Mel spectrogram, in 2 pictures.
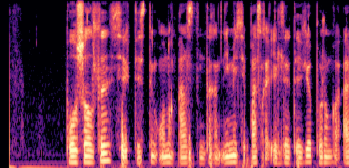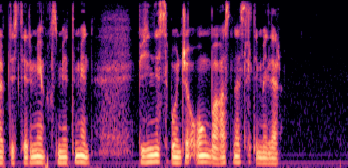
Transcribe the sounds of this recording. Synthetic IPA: b̥ʊlˠʒəlˠd̪əseɾɪk̚t̪e̞st̪ɪŋwo̞̰nəɴqʰɑzəst̪ənd̪əʁəne̞me̞se̞bɑsqɑ̰ʔe̞ld̪e̞ɾd̪e̞ɡʲɪbʊɾəɴʁə̰ʔæ̰ɾɪp̚t̪ʰe̞st̪e̞ɾɪme̞ɴqʰəzme̞t̪ɪme̞nb̥ejene̞sɪbo̞jənʃɑ̰wʔo̞ɴbɑʁɑsənɑsɪlt̪e̞meleɾ

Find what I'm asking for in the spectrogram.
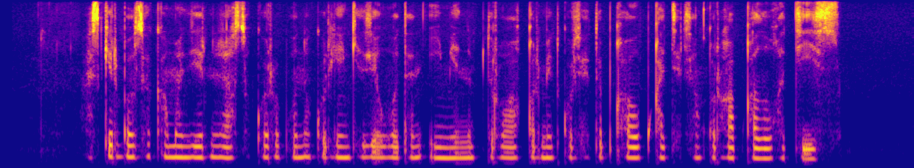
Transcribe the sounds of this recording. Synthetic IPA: æskʲe̞ɾbo̞lˠsɑkʰo̞mand̪ʲiɾɪnʒɑqsə̥kʲʰɵɾɪpwo̞nəkʲʰɵɾɡʲe̞ŋkʲʰe̞zd̪ḛwo̞d̪ɑnijme̞nɪp̚t̪ʰʊɾuʁɑqʰʊɾme̞t̪kʲʰɵɾse̞t̪ɪpqʰɑwəpqʰɑt̪eɾd̪eɴqʰoɾʁɑp̚qʰɑlˠuʁɑt̪ʰijɪs

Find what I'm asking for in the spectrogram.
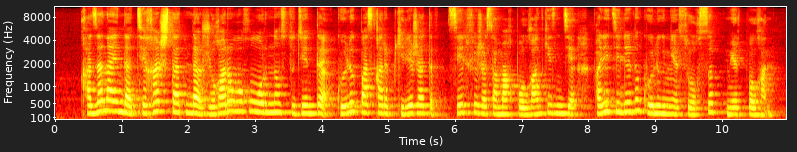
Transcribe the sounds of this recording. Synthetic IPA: qʰɑzɑnɑjənd̪ɑt̪ʲʰe̞χɑːt̪ɑt̪ənd̪ɑʒo̞ʁɑɾəwo̞quwo̞ɾənːəɴst̪udʲe̞nt̪ɪkʲʰɵlɪk̚bɑsqɑɾəpkʲʰe̞le̞ʒɑt̪əp̚se̞lʲfiʒɑsɑmɑqbo̞lˠʁɑŋkʲʰe̞zɪnd̪e̞pʰolʲˠijt̪sijle̞ɾd̪ɪŋkʲʰɵlɪɡʲɪne̞so̞ʁəsəp̚meɾt̪̚bo̞lˠʁɑn

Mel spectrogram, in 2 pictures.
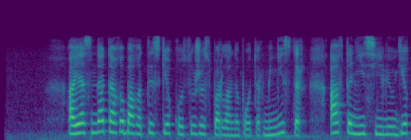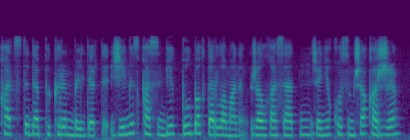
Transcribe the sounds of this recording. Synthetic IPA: ɑjɑsənd̪ɑt̪ʰɑʁəbɑʁət̪ːəɪskʲe̞qʰo̞suʒo̞spɑɾlˠɑnəpwo̞t̪əɾmijnijst̪ɾaft̪one̞se̞jle̞wɡʲe̞qʰɑt̪ə̥st̪əd̪ɑpʰɪkʲɪɾɪnbɪld̪ɪɾd̪ɪ̰ʒe̞ŋɪsqʰɑsɪmbe̞k̚bʊlˠbɑʁd̪ɑɾlˠɑmɑnəɴʒɑlˠʁɑsɑt̪ənʒæne̞qʰo̞səmʃɑqʰɑɾʒə

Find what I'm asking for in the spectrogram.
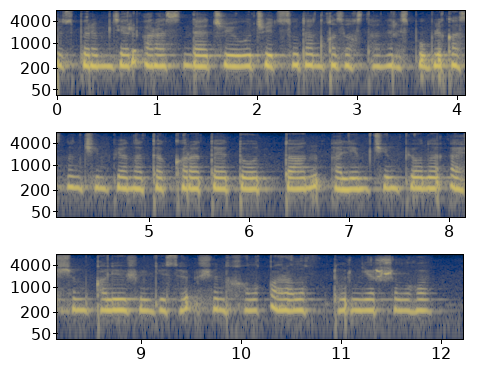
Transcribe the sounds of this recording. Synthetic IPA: kɵzbɪɾɪmd̪e̞ɾɑɾɑsənd̪ɑʒ̥ewuʒe̞t̪ɪ̥sud̪ɑɴqʰɑzɑqst̪ɑnɾe̞spublijkɑsənəɴt͡ʃʰe̞mpio̞nɑt̪əkʰoɾat̪ed̪ot̪ːɑnæle̞mt͡ʃʰe̞mpio̞nəʔæʃɪmqʰɑlejʒʏld̪e̞sɪʔʏʃɪnχɑlˠəqɑɾɑlˠəq̚t̪ʰurnʲe̞rʒəlˠəʁə

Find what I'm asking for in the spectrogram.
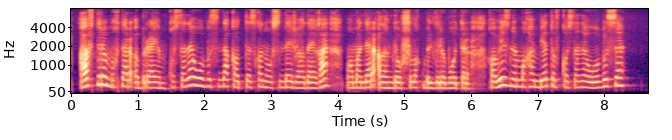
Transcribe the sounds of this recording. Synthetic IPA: aft̪o̞ɾəmʊχt̪ɑɾəbɾɑjəmqʰo̞st̪ɑnɑjwo̞blˠəsənd̪ɑqʰɑlˠəp̚t̪ɑsqɑnwo̞sənd̪ɑjʒɑʁd̪ɑjʁɑmɑmɑnd̪ɑɾʔɑ̰lˠɑɴd̪ɑwʃəlˠəq̚bɪld̪ɪɾɪpwo̞t̪əɾʁɑwɪznʊɾmʊχɑmbe̞t̪o̞fqʰo̞st̪ɑnɑjwo̞blˠəsə

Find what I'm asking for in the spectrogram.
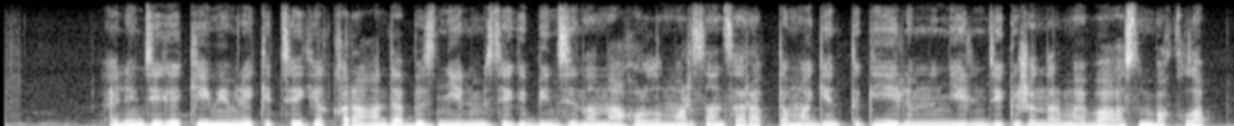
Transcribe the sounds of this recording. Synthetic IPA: æle̞md̪e̞ɡʲɪkʲʰe̞jme̞mle̞kʲe̞t̪ːe̞ɾɡʲe̞qʰɑɾɑʁɑnd̪ɑbɪzd̪ɪŋe̞lɪmɪzd̪e̞ɡʲɪbenzijnɑnɑqʊɾlˠəmɑɾzɑnzɑɾɑp̚t̪omɑɡʲe̞nt̪ːɪɡʲɪje̞lɪmnɪŋe̞lɪnd̪e̞ɡʲɪʒɑnɑɾmɑjbɑʁɑsənbɑqəlˠɑp̚

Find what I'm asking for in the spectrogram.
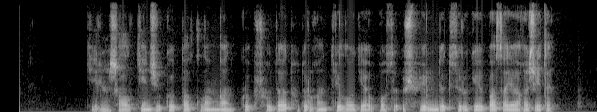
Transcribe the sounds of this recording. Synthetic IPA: kʲʰe̞̰lɪnʃɑlˠkʲʰe̞nʒɪkʲʰɵp̚t̪ʰɑlˠqəlˠɑɴʁɑŋkʲʰɵpʃud̪ɑt̪ʰud̪əɾʁɑnt̪rilˠoɡʲijɑ̰wo̞sə̰ʔʏʃfelɪmd̪ɪt̪ʰʏ̥sɪɾuɡʲe̞bɑsɑjɑqɑʒe̞t̪ɪ

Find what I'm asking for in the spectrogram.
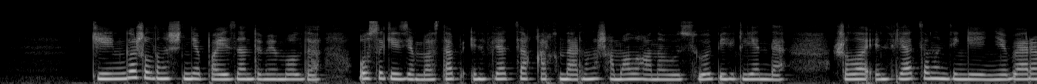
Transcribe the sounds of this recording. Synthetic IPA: kʲʰe̞jɪŋɡʲɪʒəlˠd̪əɴɪʃɪnd̪e̞pʰɑjəzd̪ɑnt̪ʰɵme̞nbo̞lˠd̪əwʔo̞səkʲʰe̞zd̪e̞nbɑst̪ɑpinflʲat̪sɨjaqʰɑɾqənd̪ɑɾənəɴʃɑmɑlˠəʁɑnɑwɵsuɪbe̞lɡʲɪle̞nd̪ɪ | ʒ̥əlˠəʔinflʲat̪sɨjanəɴd̪e̞ŋɡʲe̞jɪne̞bæɾɪ

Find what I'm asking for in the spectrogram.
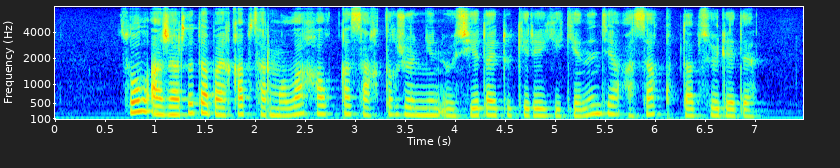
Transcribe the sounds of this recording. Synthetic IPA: so̞lˠɑʒɑɾd̪əd̪ɑbɑjqɑpsɑɾmɑlˠɑχɑlˠəqːɑsɑqt̪əqʒɵnɪne̞nwɵsije̞t̪ɑjt̪ukʲʰe̞ɾe̞kje̞kʲe̞nɪnd̪e̞ʔɑsɑqʰːʊ̥p̚t̪ɑpsɵjle̞d̪ɪ

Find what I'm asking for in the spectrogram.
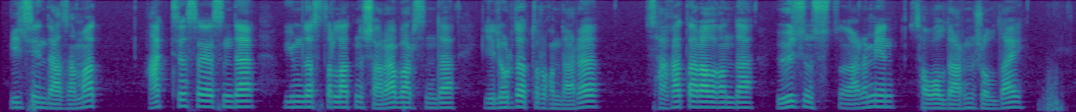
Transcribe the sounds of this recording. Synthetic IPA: be̞lse̞nd̪ɪɑzɑmɑt̪̚ | ak̚t̪sɨjasɑjɑsənd̪ɑ | ʊjəmd̪ɑst̪əɾəlˠɑt̪ənʃɑɾɑbɑɾəsənd̪ɑ | je̞lo̞ɾd̪ɑt̪ʰʊɾʁənd̪ɑɾə | sɑʁɑt̪ɑɾɑlˠəʁənd̪ɑ | wɵzʊnsə̥st̪əɑɾəme̞nsɑwɑlˠd̪ɑɾənʒo̞lˠd̪ɑj

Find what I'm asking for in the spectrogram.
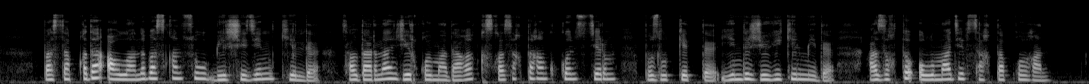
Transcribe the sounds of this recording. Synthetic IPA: b̥ɑst̪ɑp̚qəd̪ɑʔɑwlˠɑnəpɑsqɑnsube̞lʃe̞d̪e̞ŋkʲʰe̞ld̪ɪ | sɑlˠd̪ɑɾənɑnʒe̞ɾqʰo̞jmɑd̪ɑʁəqʰə̥sqɑsɑq̚t̪ɑʁɑŋkʲʰɵ̥kʲenɪst̪e̞ɾɪm | b̥ʊzəlˠəp̚kʲʰe̞t̪ːɪ̰je̞nd̪ɪʒeɡʲe̞kʲʰe̞lme̞jd̪ɪ̰ | ɑzəqt̪əʔʊlˠəmɑd̪e̞psɑqt̪ɑp̚qʰo̞jʁɑn

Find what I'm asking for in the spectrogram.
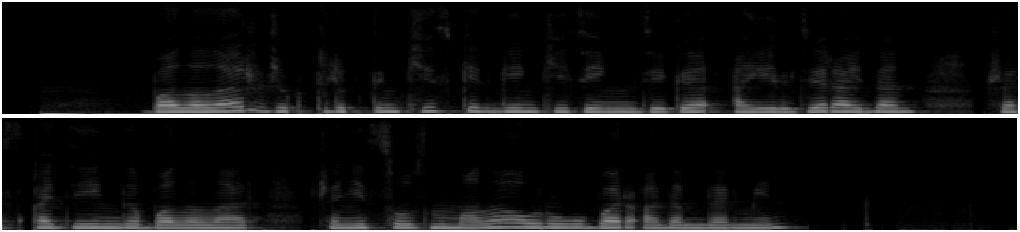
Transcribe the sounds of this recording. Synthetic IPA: bɑlˠɑlˠɑɾʒʏkt̪ɪlɪk̚t̪ɪŋkʲʰe̞zkʲʰe̞lɡʲe̞ŋkʲʰe̞ze̞ŋɪnd̪e̞ɡʲɪæje̞ld̪e̞ɾɑjd̪ɑn | ʒ̥ɑsqɑd̪e̞jɪŋɡʲɪbɑlˠɑlˠɑɾ | ʒ̥æne̞so̞zəlˠmɑlˠəɑwəɾuəbɑɾɑd̪ɑmd̪ɑɾme̞n

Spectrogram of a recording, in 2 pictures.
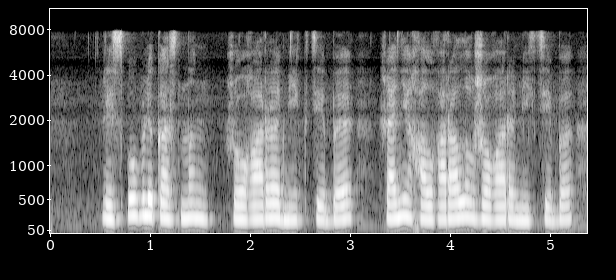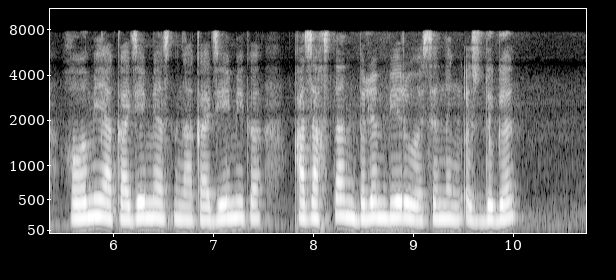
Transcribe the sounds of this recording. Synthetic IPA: ɾe̞spublijkɑsənəɴʒo̞ʁɑɾəme̞kt̪e̞bɪ | ʒ̥æne̞χɑlˠəqɑɾɑlˠəqʒo̞ʁɑɾəme̞k̚t̪e̞bɪ | ʁəlˠəmijakad̪ʲe̞mijasənəɴakad̪ʲe̞mijkə | qʰɑzɑqst̪ɑnbɪlɪmbe̞ɾuɪsɪnɪŋʏzd̪ɪɡʲɪ

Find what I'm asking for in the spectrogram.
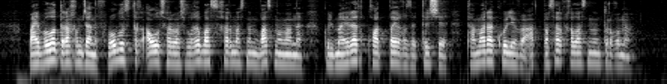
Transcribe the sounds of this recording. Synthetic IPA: b̥ɑjbolˠɑt̪ɾɑχəmʒɑno̞fwo̞blˠəst̪əqɑ̰wəlˠʃɑɾwɑʃəlˠəʁəbɑsə̥qɑɾmɑsənəɴbɑsmɑmɑnəɡ̥ʊlmɑjɾɑt̪qʰʊɑt̪̚pɑjqəzət̪ʰɪlʃɪt̪ʰɑmɑɾɑkʰɵlʲe̞vɑ̰ʔɑ̰t̪̚pɑsɑɾqʰɑlˠɑsənəɴt̪ʰʊɾʁənə

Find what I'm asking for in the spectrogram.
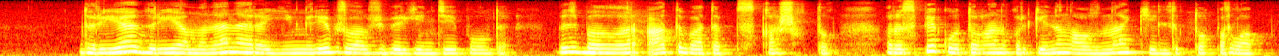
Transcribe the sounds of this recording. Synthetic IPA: d̪ʊɾijɑd̪ʊɾijɑmʊnɑnæɾɪje̞ŋɪɾe̞pʒəlˠɑpʒʏbe̞ɾɡʲe̞nd̪e̞jbo̞lˠd̪ə | b̥ɪzbɑlˠɑlˠɑɾɑt̪əpɑt̪əp̚t̪ʰə̥sqɑʃə̥qt̪əqɾəspe̞kwo̞t̪əɾʁɑŋkʲʰʏɾkʲe̞nɪŋɑwəzənɑkʲʰe̞ld̪ɪk̚t̪ʰopəɾlˠɑp̚

